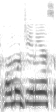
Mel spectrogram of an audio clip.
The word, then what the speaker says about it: homogeneous: homogeneous and heterogeneous and if you have problems remembering how to say it it's like the word genius like super smart right uh and so you're gonna either say homogeneous or you're going to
